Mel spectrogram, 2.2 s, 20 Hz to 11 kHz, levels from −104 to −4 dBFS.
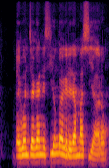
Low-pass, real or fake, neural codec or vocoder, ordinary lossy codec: none; fake; vocoder, 22.05 kHz, 80 mel bands, WaveNeXt; none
